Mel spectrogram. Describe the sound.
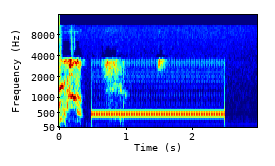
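A brief burst of talk, then a telephone ringback tone as a call is placed to call someone back: one steady, mid-pitched buzzing tone holding for about two seconds before cutting off abruptly, with a little speech over its start.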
